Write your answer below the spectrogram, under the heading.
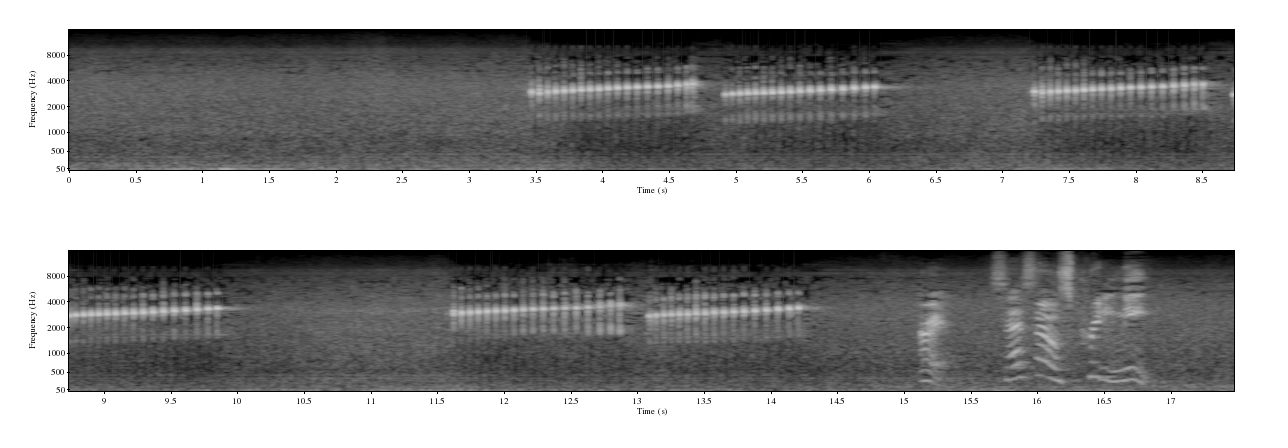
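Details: A small striped frog, about one and a half inches long, gives rising, rasping trills about a second long, repeated in pairs.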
